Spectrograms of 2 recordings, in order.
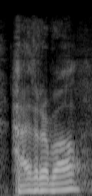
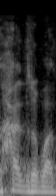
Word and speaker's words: Hyderabad: in the south south so you pronounce that hyderabad yeah yeah it's pretty close like pretty good pretty good for what i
